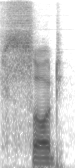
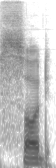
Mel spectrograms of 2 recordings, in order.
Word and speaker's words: surd: This one will be pronounced as 5 sod 8. 5 sod 8.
